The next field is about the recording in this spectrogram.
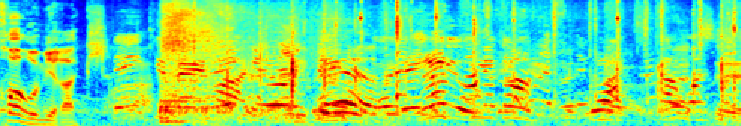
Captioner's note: speaking in English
